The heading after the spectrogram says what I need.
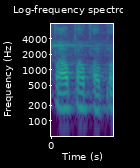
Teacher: बच्चा सबसे पहले अपने दोनों होठों को सटा करके वर्ड बोलने का प्रयास करता है, और उसके ओठ से पा वर्ण निकलता है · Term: पा वर्ग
